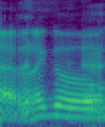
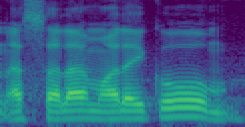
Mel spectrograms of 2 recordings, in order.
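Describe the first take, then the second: First: The greeting is said sloppily and unclearly. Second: The greeting is said clearly and fully. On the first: The speaker calls it wrong. "Ini tidak benar ini" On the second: The speaker calls it right. "assalamualaikum yang bermakna jelas"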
